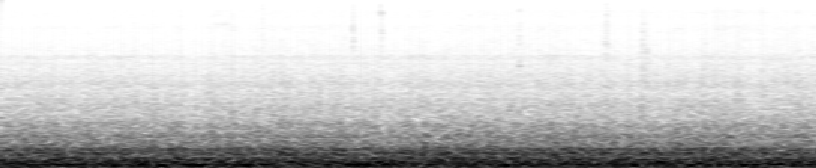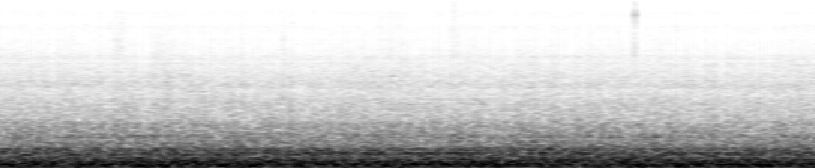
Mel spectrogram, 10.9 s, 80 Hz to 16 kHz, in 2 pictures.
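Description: Steady cabin noise inside an Airbus A319 airliner in flight during descent: a loud, even, low rumble of jet engines and airflow, heard from a window seat.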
